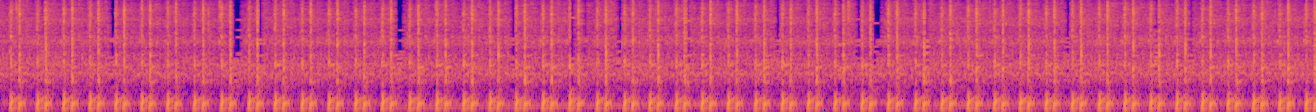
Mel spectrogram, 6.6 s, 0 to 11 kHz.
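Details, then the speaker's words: 1984 Honda Shadow VT700C, unrun over 7 years, rebuilt carburetors and starter, fuel hose clamps replaced, started with starter fluid: even, lumpy V-twin beat about four pulses a second, steady with no knocks or misses; healthy idle, tachometer not working. "bit okay well it's running yeah Minor Adjustments figure out why the RP gauge isn't working"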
